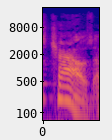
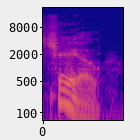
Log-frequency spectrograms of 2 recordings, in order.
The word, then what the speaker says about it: Chao: Apparently, it's pronounced. I thought it was chows. Apparently, it's chao, which is like someone just doesn't know how to read the word chow, I feel like.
